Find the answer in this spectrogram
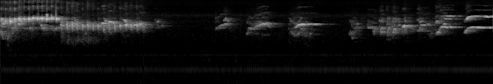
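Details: Juvenile canary beginning to sing: a loud buzzy trilled phrase lasting about a second and a half, a short pause, then scattered rising chirps and whistled notes in quick bursts; faint mains hum in the background.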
